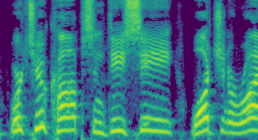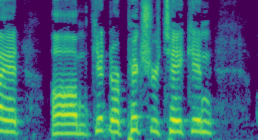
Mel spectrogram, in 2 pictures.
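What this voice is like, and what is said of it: Put-on propane salesman voice. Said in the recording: “Every time now you do your voice, I feel like you're about to try to sell me a tank of propane.”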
